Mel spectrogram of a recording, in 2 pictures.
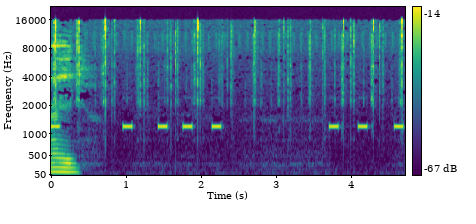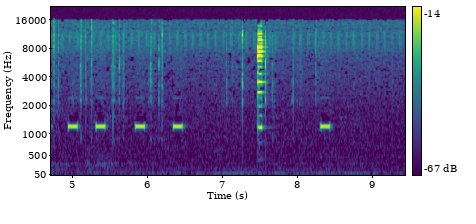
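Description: A mobile phone beeps briefly with each key press.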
